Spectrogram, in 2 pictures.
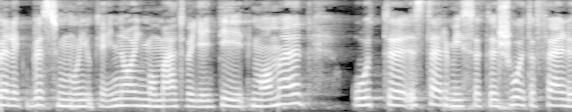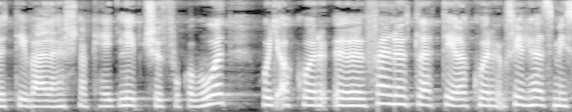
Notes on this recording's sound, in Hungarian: Aktuális epizódunkat a hévízi Hotel Európa Fitben rögzítettük. Először Magyarországon, élő közönség előtt.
